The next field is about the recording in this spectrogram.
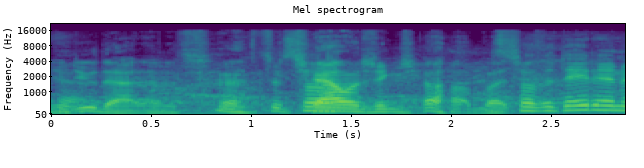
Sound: laughing

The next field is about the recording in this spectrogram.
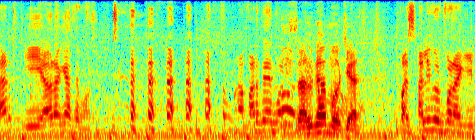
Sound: laughs

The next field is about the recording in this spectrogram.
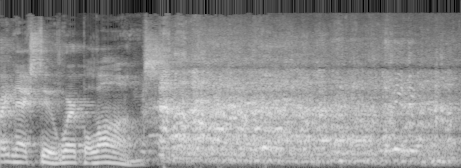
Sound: audience laughing

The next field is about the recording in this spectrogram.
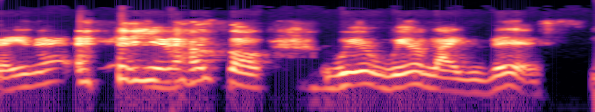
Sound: laughs

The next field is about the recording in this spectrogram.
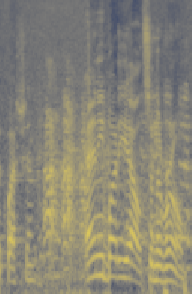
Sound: audience laughing

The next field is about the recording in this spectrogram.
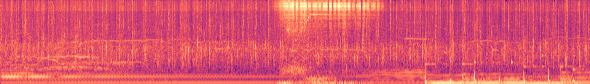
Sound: applause and cheers

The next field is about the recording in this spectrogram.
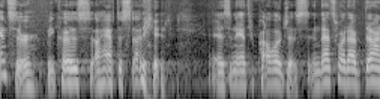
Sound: chuckles

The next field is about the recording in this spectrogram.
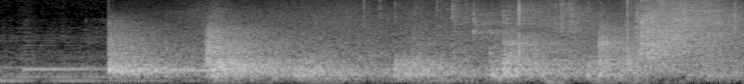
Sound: steps in the background

